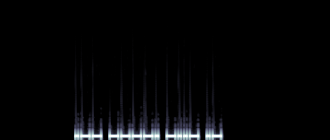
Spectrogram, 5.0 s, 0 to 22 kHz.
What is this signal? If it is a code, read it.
Morse code, heard as a keyed tone, about 28 wpm, 700 Hz. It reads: W9XA
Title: Easy Call Signs Repeated 3x - 28wpm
